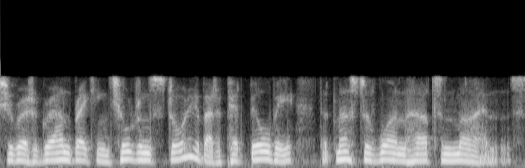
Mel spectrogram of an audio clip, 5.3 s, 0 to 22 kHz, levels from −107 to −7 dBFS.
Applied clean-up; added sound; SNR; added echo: none; none; none; none.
